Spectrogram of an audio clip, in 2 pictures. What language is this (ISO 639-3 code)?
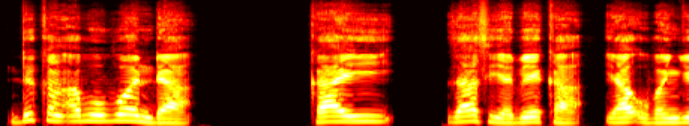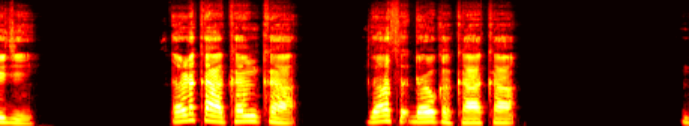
hau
